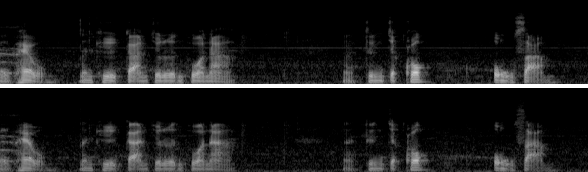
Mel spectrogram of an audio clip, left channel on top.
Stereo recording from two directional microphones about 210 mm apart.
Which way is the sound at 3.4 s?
35° left (ahead or behind).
